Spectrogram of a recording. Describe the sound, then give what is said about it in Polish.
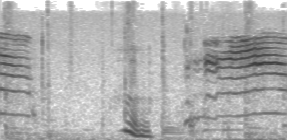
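A talkative cat held on someone's lap meows several times, with one loud, sharp cry in the middle that falls in pitch, among softer, drawn-out mews. “Kot sam z siebie gada. On jest bardzo gadatliwy.”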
